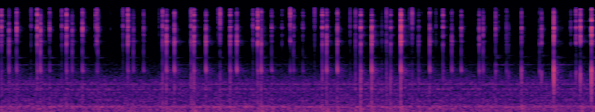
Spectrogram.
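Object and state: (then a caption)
Frosted glass light bulb tapped with nails. Long nails rapidly tap and scratch the globe of a hollow frosted glass light bulb held in the hand. The result is a quick, irregular series of sharp, bright clicks that die away almost instantly, over a faint steady low hum.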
